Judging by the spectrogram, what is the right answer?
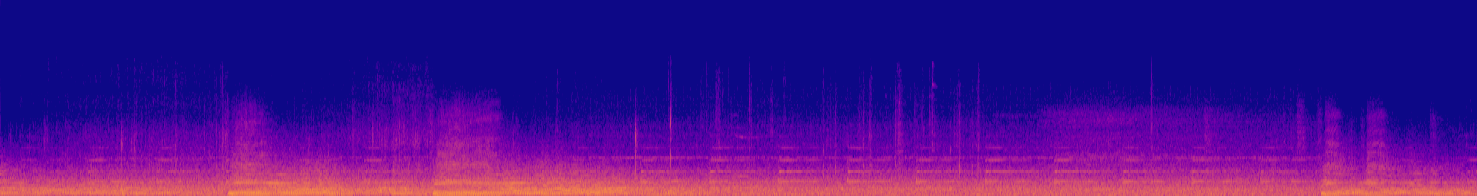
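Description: Diesel locomotive's multi-chime air horn sounding as the train approaches: one blast ends right at the start, two more come about two seconds apart, and another begins near the end. Between the blasts are the train's steady running noise and a bell ringing.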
